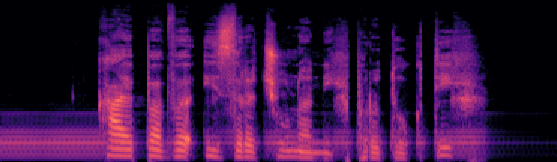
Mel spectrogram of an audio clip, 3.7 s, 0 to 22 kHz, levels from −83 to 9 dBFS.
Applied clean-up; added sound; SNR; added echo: neural mask model RNNoise.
